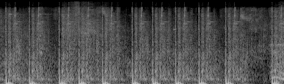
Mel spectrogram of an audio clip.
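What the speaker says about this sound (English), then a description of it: "I waste so many bullets on these guys" Automatic gunfire in the video game Fallout 4: loud, rapid, evenly spaced bursts of shots repeating steadily over a few seconds, dense and close with no pauses.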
